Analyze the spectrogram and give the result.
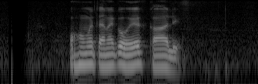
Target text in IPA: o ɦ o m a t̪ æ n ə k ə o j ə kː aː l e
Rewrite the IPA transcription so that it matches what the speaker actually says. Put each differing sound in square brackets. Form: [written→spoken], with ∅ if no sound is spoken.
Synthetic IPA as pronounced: o ɦ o m [a→ə] t̪ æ n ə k ə o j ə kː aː l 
